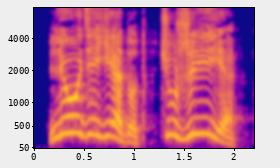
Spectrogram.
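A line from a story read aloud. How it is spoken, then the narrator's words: Boys yelling. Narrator (Russian): орали мальчишки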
